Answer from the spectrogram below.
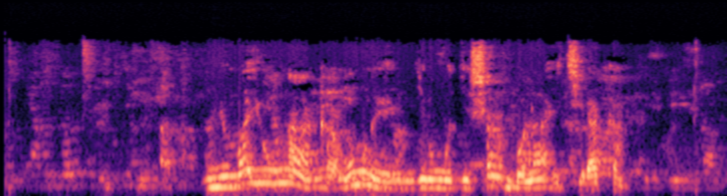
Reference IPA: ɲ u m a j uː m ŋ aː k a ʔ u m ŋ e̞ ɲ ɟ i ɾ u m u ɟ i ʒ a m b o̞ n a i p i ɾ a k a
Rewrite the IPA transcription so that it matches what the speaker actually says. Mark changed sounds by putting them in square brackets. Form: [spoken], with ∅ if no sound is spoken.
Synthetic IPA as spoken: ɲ u m a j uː m ŋ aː k a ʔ u m ŋ e̞ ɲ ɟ i ɾ u m u ɟ i [ʃ] a m b o̞ n a i [c] i ɾ a k a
